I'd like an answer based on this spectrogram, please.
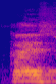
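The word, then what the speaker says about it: cache: तो ये जो कैश लिखा है कैसे, CH से तो क्या बन गया, लेकिन इसका प्रोनाउंसिएशन कैश होता है।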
